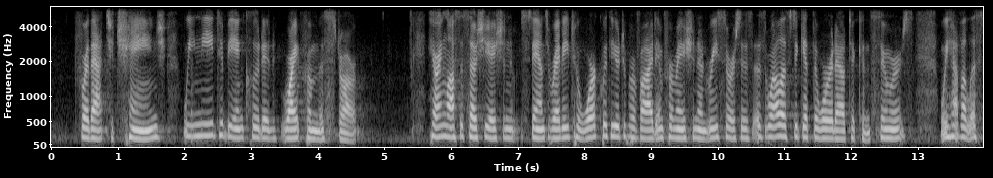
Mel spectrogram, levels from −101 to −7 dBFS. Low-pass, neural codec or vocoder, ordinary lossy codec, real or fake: 5.4 kHz; none; Opus, 24 kbps; real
